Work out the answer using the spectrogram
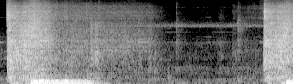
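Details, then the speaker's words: Subaru STI build after injector O-ring swap: two bursts of steady cranking, about three turns a second, never catches; cranks but won't start. "I did try to start it this afternoon just just in case just to see if it'll start but uh no go no dice"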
